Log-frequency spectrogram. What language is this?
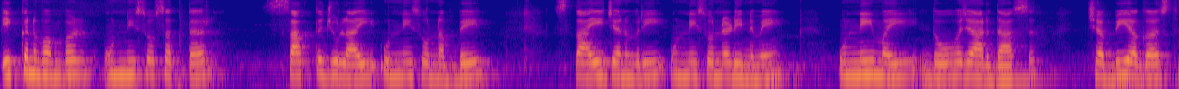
Punjabi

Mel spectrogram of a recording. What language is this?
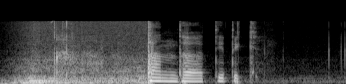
Javanese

